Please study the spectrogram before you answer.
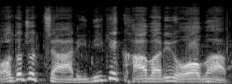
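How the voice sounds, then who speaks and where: A man's voice: mid-range voice, expressive, a little slow, breathy edge. An actor playing a poor, kind-hearted farmer and father in a cartoon folk tale, speaking earnestly and dramatically. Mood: earnest, kindly.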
